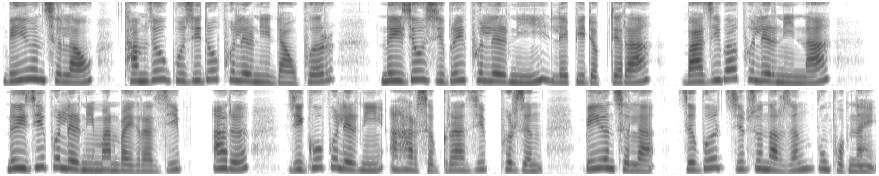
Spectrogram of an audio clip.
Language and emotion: Bodo, neutral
